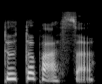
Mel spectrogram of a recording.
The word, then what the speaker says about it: tutto passa: You shared an Italian phrase tutto passa. Did I say it right? Yes, tutto passa.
